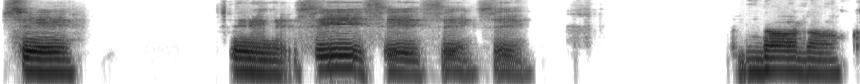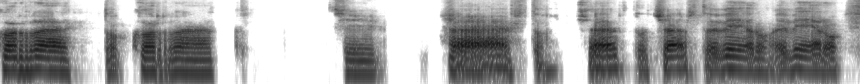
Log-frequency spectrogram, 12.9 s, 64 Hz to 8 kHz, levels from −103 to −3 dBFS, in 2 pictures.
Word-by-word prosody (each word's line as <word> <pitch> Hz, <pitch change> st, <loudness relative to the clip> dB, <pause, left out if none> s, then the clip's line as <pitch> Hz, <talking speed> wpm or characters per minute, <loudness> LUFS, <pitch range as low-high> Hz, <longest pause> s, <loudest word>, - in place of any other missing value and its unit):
Sì. 135 Hz, -3 st, +4 dB, 1.2 s
Si, 130 Hz, -3 st, +2 dB
sì, 160 Hz, -1 st, +3 dB
sì, 125 Hz, -2 st, -2 dB
sì, 120 Hz, -, -6 dB
sì. 125 Hz, -2 st, -7 dB, 1.5 s
No, 145 Hz, +1 st, +2 dB
no, 130 Hz, -1 st, -3 dB
corretto, 145 Hz, -2 st, +1 dB
corretto. 130 Hz, -2 st, -2 dB, 0.6 s
Sì. 125 Hz, -1 st, -8 dB, 0.5 s
Certo, 145 Hz, +2 st, +1 dB
certo, 160 Hz, +1 st, -1 dB
certo, 150 Hz, -, 0 dB
è -, -, -1 dB
vero 155 Hz, -1 st, 0 dB
è -, -, -3 dB
vero. 155 Hz, -2 st, -1 dB
135 Hz, 85 wpm, -20 LUFS, 130-145 Hz, 1.5 s, Sì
